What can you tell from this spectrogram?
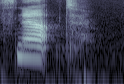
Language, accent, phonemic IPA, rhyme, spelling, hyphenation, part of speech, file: English, US, /snæpt/, -æpt, snapped, snapped, verb, En-us-snapped.ogg
- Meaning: simple past and past participle of snap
